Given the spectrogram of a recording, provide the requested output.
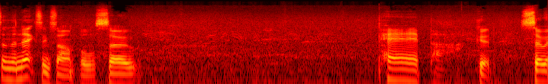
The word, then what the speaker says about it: Peppa: so peppa good so in british english pronunciation we pronounce we pronounce as pay per pay per good so notice how we unstress that second syllable and the mouth doesn't open and we use the schwa son per per good so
